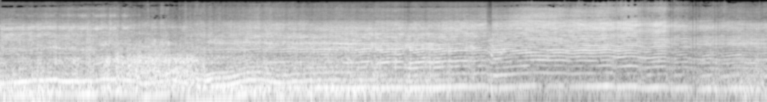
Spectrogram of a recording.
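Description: Small engines of youth mini quads (ATVs) running and revving; in the second half the revs waver quickly up and down as a quad pulls away.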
